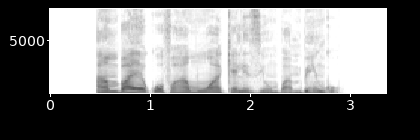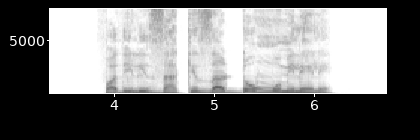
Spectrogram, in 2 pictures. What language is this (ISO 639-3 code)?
swa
